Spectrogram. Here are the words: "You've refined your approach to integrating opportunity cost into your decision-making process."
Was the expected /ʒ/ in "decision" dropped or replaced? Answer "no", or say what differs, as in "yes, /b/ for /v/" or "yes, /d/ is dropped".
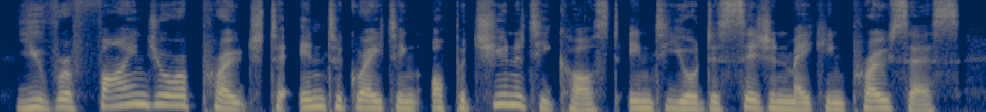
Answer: no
